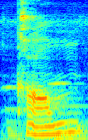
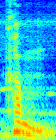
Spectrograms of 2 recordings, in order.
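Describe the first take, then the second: First: The vowel is a full, clear o sound. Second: The vowel is a weak, reduced schwa sound. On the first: "com aslinya" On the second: "dilemahkan menjadi kem"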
